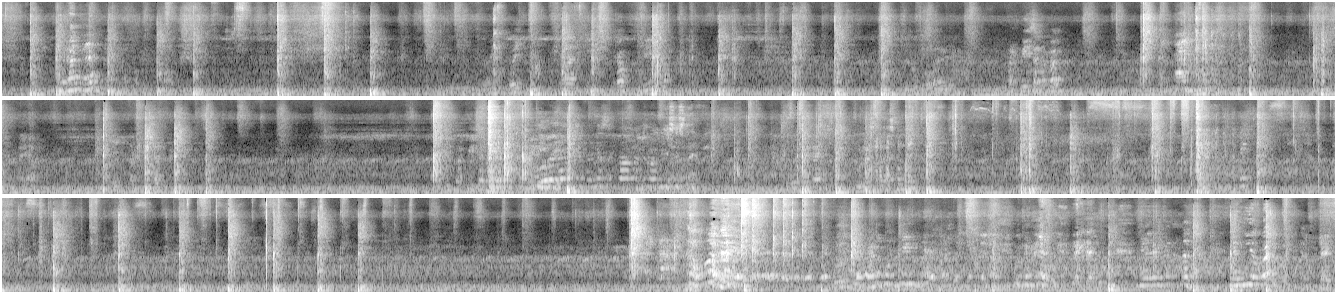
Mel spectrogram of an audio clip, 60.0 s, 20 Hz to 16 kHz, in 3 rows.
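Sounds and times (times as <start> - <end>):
basketball bouncing on concrete: 0.4 - 3.1, 4.1 - 5.8, 11.8 - 13.4, 35.2 - 36.3, 39.9 - 45.8, 57.8 - 59.3.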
